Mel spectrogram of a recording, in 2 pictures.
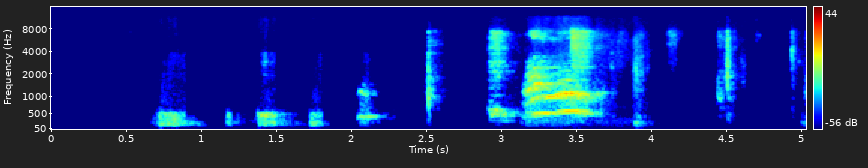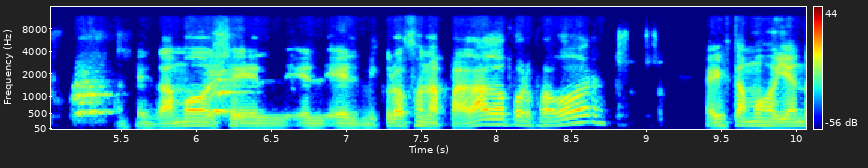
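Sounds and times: child's high-pitched cry: 3.0s - 3.7s.

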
